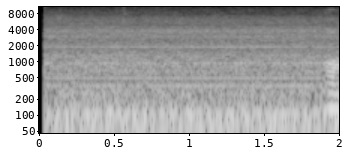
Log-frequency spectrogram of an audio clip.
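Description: Steady mechanical hum with a few faint steady tones above it, the drone of harbour machinery such as a moored ship's engines; a voice starts speaking at the very end.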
